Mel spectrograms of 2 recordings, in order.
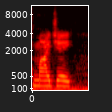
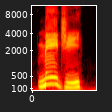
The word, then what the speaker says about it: Meiji: And uh, they always set up, and the main thing they tend to say is "my G." and um, so they're probably loving that right now. – Yeah, well, Meiji, as it's actually pronounced, which will make the roadman sad now, Meiji University is one of Japan's leading private universities.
